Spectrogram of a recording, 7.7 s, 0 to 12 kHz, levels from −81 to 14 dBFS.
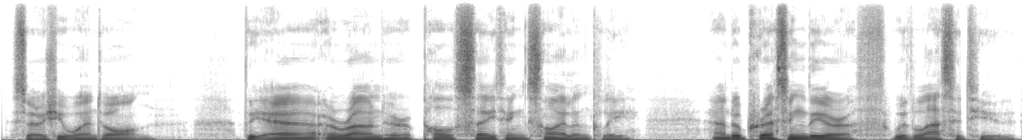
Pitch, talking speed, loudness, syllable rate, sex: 105 Hz, 125 wpm, -17 LUFS, 4.1 syllables/s, male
